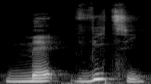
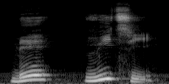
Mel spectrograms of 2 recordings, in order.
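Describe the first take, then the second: First: Said in the usual way. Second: "Me vici" said slowly and high, each syllable clear; teacher's slow high demo of "Me vici"; slow model phrase. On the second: Shown as a demonstration. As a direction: model "Me vici" slowly on a raised pitch for the class to copy. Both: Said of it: "Vici is a new verb".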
